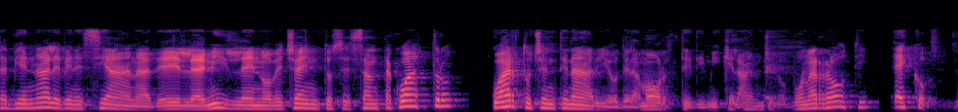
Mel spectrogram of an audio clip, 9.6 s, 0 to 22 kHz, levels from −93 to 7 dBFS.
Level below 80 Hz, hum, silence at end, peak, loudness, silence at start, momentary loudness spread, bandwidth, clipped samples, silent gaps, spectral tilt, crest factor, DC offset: -80 dBFS; none; 0.2 s; -6 dBFS; -28 LUFS; 0 s; 15 LU; 8 kHz; under 0.1%; none; -4.5 dB/octave; 24 dB; under 0.1%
